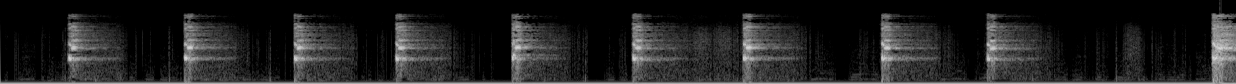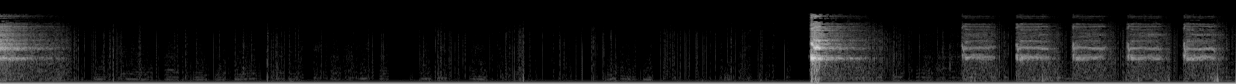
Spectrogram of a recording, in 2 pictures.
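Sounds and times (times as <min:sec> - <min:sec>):
bearded bellbird clanging calls: 0:00.7 - 0:01.2, 0:01.9 - 0:02.4, 0:03.0 - 0:04.5, 0:05.1 - 0:05.6, 0:06.4 - 0:08.0, 0:08.8 - 0:10.4, 0:12.2 - 0:13.0, 0:20.5 - 0:21.1, 0:22.0 - 0:24.6.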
